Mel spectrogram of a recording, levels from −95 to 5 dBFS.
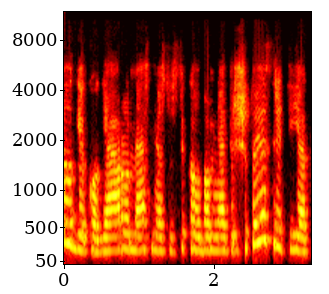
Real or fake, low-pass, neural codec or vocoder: fake; 10.8 kHz; vocoder, 44.1 kHz, 128 mel bands every 256 samples, BigVGAN v2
